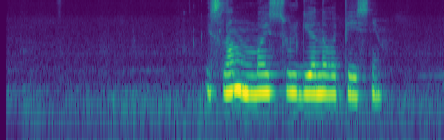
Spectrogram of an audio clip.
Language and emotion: Russian, neutral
